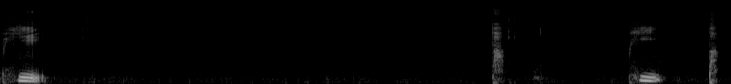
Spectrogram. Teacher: you start with your mouth closed and lips touching and your teeth apart as your mouth open a puff of air is pushed through to make that sound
